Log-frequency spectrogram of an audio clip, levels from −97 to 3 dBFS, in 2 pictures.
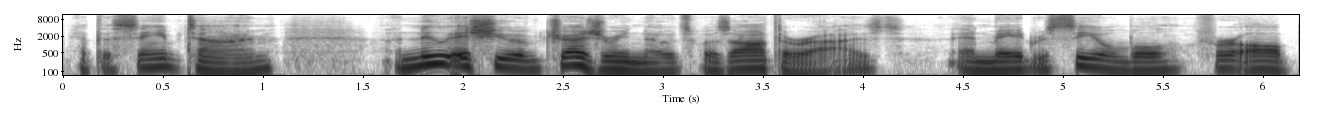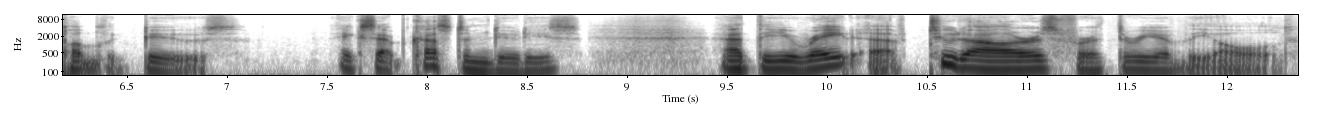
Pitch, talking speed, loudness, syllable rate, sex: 125 Hz, 160 wpm, -19 LUFS, 4.7 syllables/s, male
